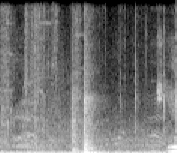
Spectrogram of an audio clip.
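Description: A body thuds heavily onto stone ground.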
